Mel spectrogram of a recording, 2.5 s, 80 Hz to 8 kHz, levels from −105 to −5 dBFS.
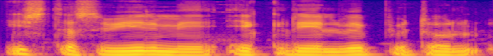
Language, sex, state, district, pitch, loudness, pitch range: Hindi, male, Bihar, Patna, 135 Hz, -16 LUFS, 130-145 Hz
